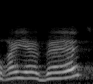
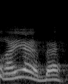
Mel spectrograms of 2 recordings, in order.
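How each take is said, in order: First: غيابات read in the plural, ending on a clear t; the plural form غيابات, stopped with t. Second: غيابة read in the singular, no long -āt ending; the singular form غيابة, not غيابات. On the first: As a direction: say غيابات with long -āt and stop on the t. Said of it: "هناك من يقرأ غيابات". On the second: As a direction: say غيابة as one, ending short. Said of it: "وهناك من يقرأ غيابة". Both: Shown as a demonstration.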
